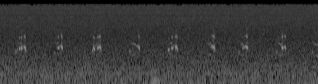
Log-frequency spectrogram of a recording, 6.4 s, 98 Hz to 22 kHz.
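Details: Chinese hamster sounds, suggested to be snoring: a regular string of tiny double chirps, about one each 0.7 seconds, faint over a soft hiss.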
